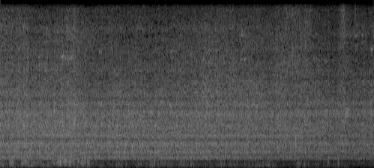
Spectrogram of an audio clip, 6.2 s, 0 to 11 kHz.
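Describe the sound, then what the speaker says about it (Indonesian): Hokuriku locomotive number 4 running along the PG Semboro sugarcane rail line toward Jombang, a steady continuous rumble and rattle with wind-like hiss throughout, no voices. "lokomotif Hokuriku melanjutkan perjalanan"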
